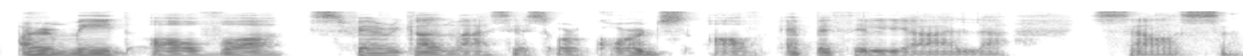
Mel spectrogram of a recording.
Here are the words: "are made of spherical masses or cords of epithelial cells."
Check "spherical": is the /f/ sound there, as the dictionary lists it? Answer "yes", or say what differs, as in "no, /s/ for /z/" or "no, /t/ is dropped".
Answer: yes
